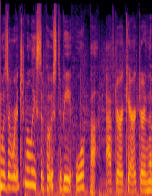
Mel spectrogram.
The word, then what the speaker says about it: Orpah: her name was originally supposed to be orpa after a character in The Bible but so many people got her name wrong that Oprah finally just stuck Winfrey spent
